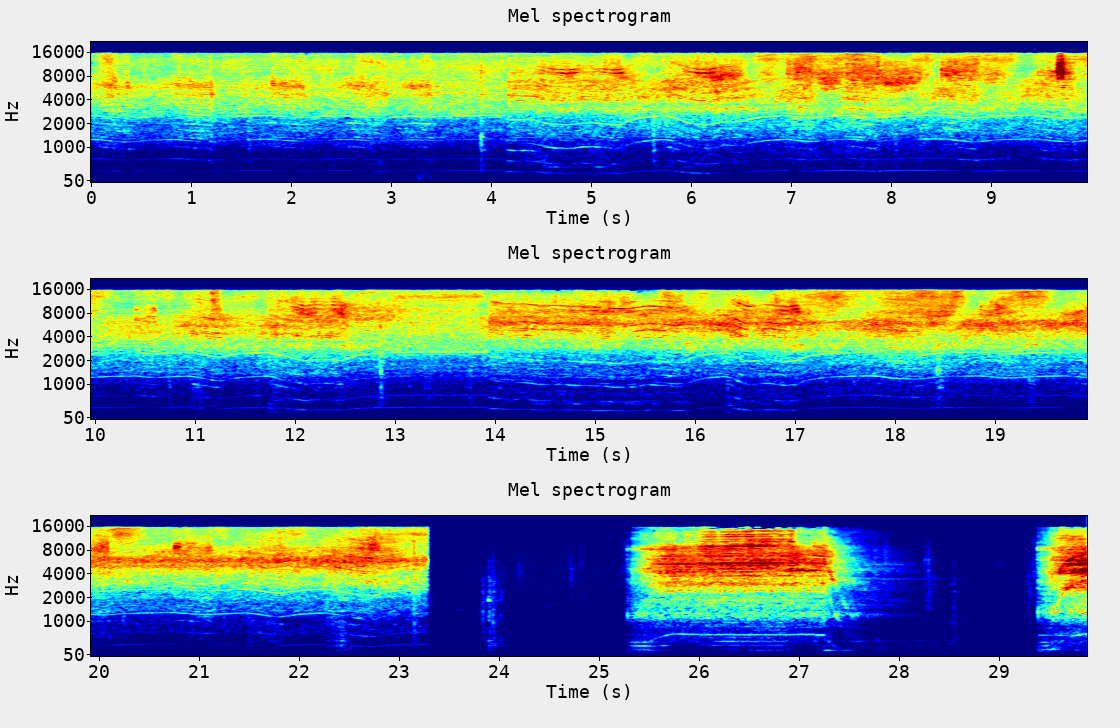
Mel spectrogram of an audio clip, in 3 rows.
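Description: Angle grinder fitted with a sanding disc sanding a wooden board, its motor whine dipping in pitch each time it is pressed into the wood; it cuts off suddenly about 23 seconds in. After a short pause a miter saw runs and cuts through a wooden strip, and a second cut starts near the end.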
